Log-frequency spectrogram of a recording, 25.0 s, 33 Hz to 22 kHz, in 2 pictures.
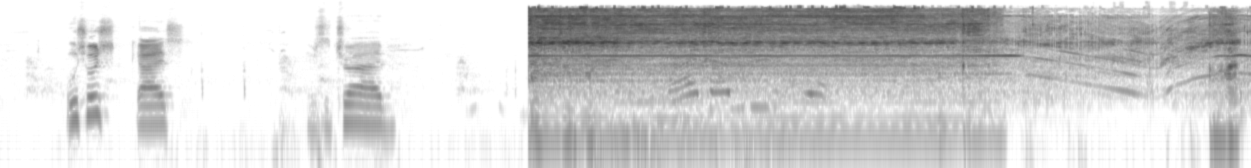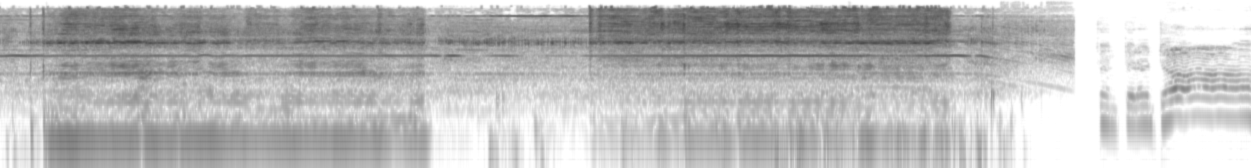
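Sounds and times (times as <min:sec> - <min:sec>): electric power tool motor running: 0:05.3 - 0:23.3.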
